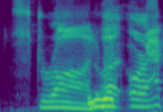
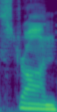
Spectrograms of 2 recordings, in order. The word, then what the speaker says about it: Strachan: And, like, our number two receiver, Strachan, I don't know how to say his name. Strawn. I think it's Reggie Wayne, but yeah, Mike Strawn, technically.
